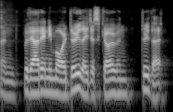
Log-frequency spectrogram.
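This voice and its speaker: This is a New Zealand-accented man in his fifties who founded a software company, calmly explaining it during a casual interview. His voice is medium in pitch, his tone friendly and measured, his explanations plain. The slightly dull, lo-fi audio comes from a boom-arm studio mic in his home office, where he wears headphones.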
